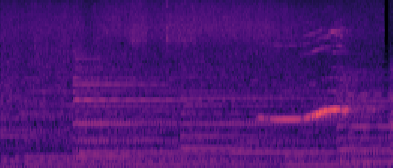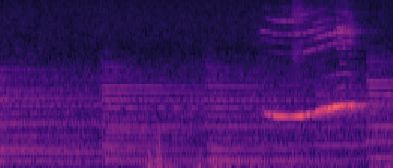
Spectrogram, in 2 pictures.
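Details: In the Hunter region of New South Wales, a male Eastern Koel calls from his favourite perch in slow, repetitive mode while the female searches for a nest to parasitise: two rising whistled notes about two and a half seconds apart, over background music.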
